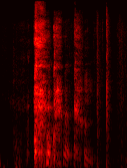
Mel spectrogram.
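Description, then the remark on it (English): A raspy fit of coughing: three heavy hacking coughs in quick succession, followed by two shorter, sharper coughs, with no talking. “What is coughing? Oh, I have a cough drop too.”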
